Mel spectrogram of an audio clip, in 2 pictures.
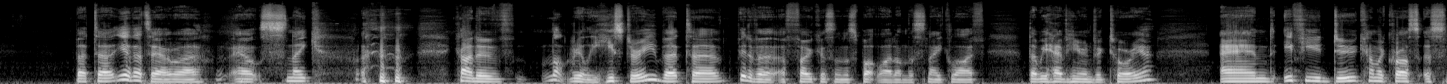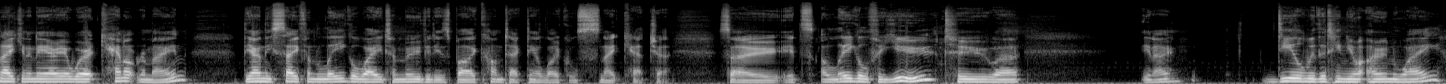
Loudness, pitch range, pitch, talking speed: -14 LUFS, 110-140 Hz, 125 Hz, 170 wpm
